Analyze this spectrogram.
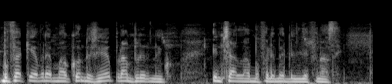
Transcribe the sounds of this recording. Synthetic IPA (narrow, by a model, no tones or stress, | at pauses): bufekevɾemakonuʃiepɾampliɾniko̥inʃalːabufeɾemedid͡ʒefinasi̥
